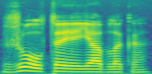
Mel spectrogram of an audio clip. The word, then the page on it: zheltoe jabloko: Russian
